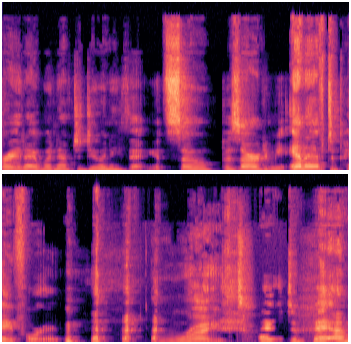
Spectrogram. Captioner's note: laughs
